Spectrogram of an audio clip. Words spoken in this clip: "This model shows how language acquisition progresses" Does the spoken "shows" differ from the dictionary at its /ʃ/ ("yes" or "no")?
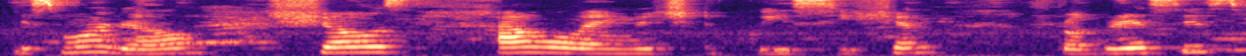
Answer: no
